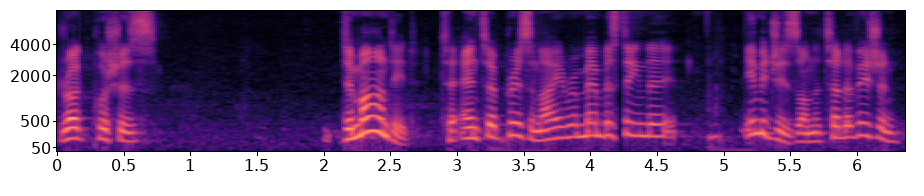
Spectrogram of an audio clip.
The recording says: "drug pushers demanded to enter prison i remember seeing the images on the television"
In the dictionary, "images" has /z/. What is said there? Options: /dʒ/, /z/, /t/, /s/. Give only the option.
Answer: /z/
